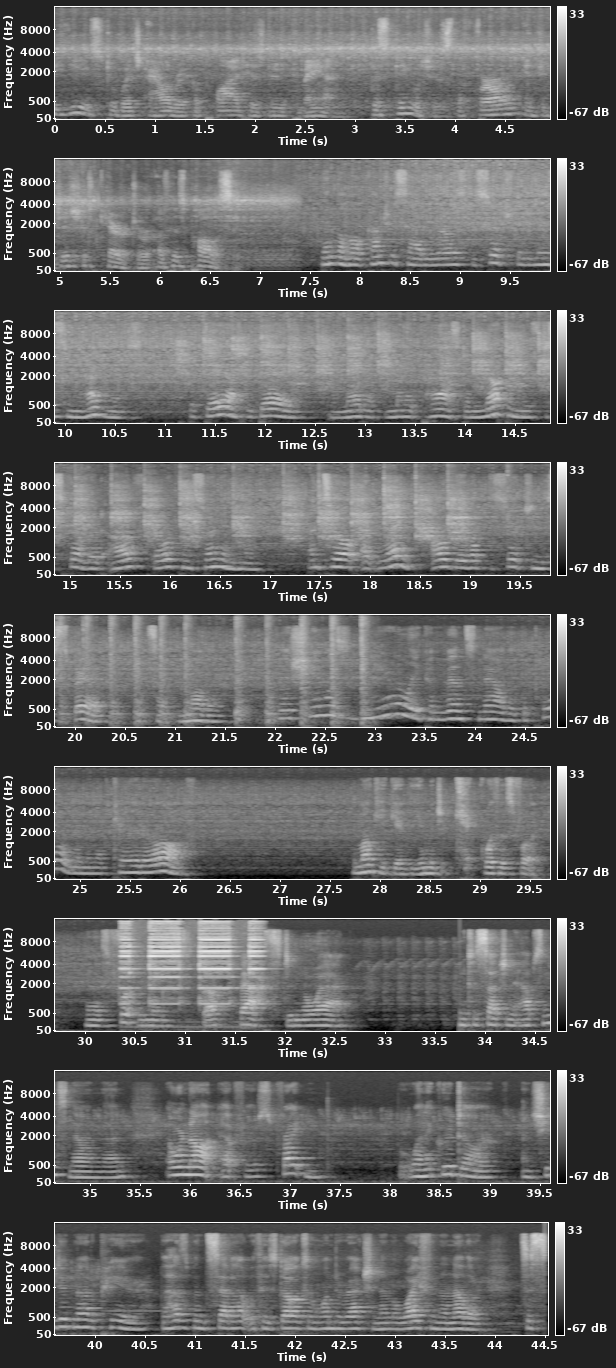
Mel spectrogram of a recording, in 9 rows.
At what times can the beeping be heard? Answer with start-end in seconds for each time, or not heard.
30.4-31.9.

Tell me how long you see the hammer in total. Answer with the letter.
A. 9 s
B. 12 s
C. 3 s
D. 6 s
B.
